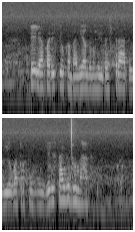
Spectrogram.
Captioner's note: none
